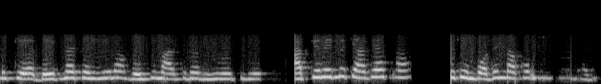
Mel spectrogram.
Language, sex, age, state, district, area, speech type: Hindi, male, 30-45, Madhya Pradesh, Bhopal, urban, conversation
